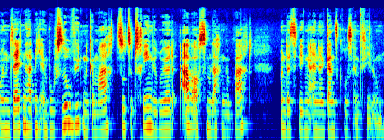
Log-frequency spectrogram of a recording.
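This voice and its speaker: With monotone, flat intonation, a woman speaks at a moderate pace and a fairly low pitch. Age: 20s. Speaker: student, book recommender. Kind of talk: prerecorded scripted book presentation.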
